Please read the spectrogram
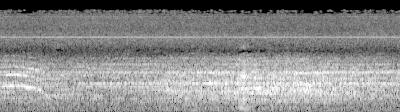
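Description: Steady football stadium crowd noise on an old match-film soundtrack, with a few faint shouts rising out of it near the start and again about halfway through.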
